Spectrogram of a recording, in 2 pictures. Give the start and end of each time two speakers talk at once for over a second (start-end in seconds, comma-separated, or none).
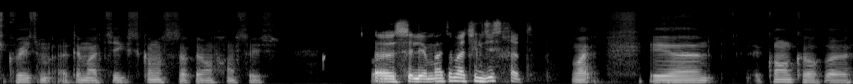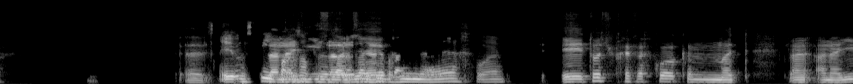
11.2-12.5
